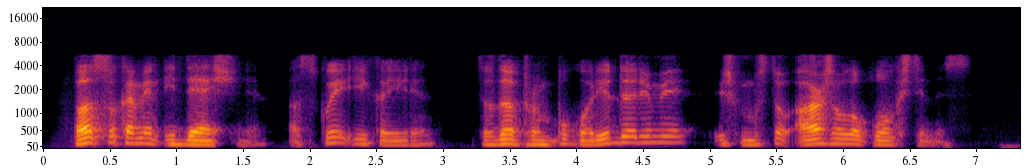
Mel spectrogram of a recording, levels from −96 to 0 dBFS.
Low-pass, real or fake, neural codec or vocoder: 5.4 kHz; fake; codec, 16 kHz in and 24 kHz out, 0.9 kbps, LongCat-Audio-Codec, four codebook decoder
